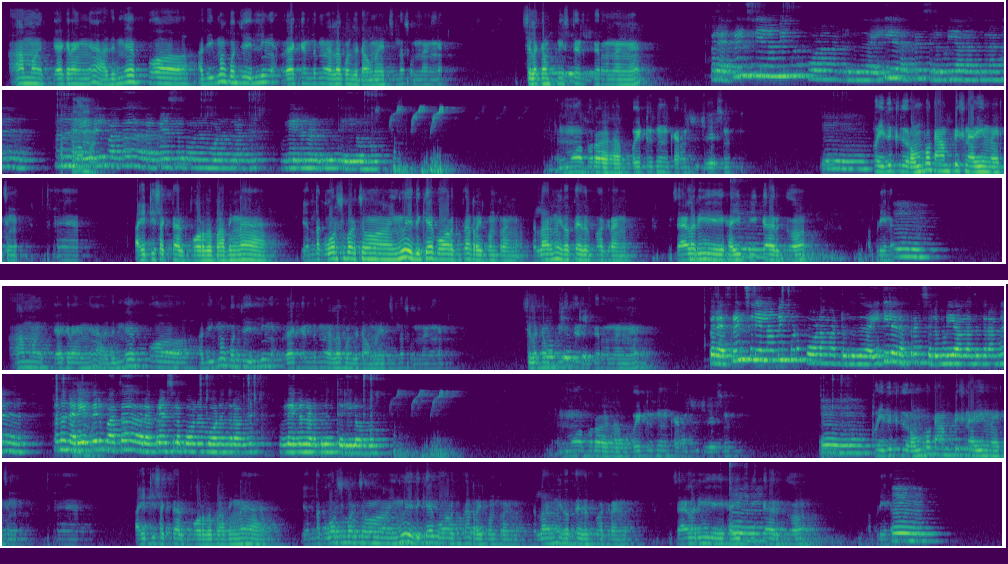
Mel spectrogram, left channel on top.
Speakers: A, on the left; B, on the right.
A: ஆமா கேக்குறாங்கங்க அதுமே இப்போ அதிகமா கொஞ்சம் இல்லைங்க வேக்கண்ட எல்லாம் கொஞ்சம் டவுன் ஆயிடுச்சு தான் சொன்னாங்க சில கம்பெனிஸ்தா
B: ஒகே ஒகே
A: எடுத்துக்கறேன்னாங்க
B: இப்ப ரெபரன்ஸ்ல எல்லாமே கூட போலாம்மாட் இருக்குது ஐ டி ல ரெஃபரன்ஸ் செல்லுபடி ஆகாதுங்கறாங்க ஆனா நிறைய
A: ஆமாமா
B: பேர் பாத்தா ரெஃபரன்ஸ்ல போனோன் போனோங்குறாங்க உள்ள என்ன நடக்குதுன்னு தெரியல ஒன்னும்
A: <inaudible> இன்னுமா போற போயிட்டு இருக்குங்க கரண்டு சிச்சுவேஷன்
B: ம் ம்
A: இப்ப இதுக்கு ரொம்ப காம்படிஷன் அதிகமாயிடுச்சுங்க அ ஐ டி செக்டாருக்கு போறது பாத்தீங்கன்னா எந்த கோர்ஸ் படிச்சவங்களோ இதுக்கே போறதுக்குதான் ட்ரை பண்றாங்க எல்லாருமே இதத்தான் எதிர்பாக்குறாங்க சேலரி ஹை
B: ம் ம்
A: பீக்கா இருக்கும் அப்படின்னு
B: ம் ம்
